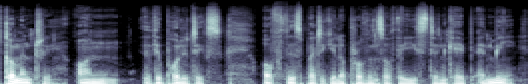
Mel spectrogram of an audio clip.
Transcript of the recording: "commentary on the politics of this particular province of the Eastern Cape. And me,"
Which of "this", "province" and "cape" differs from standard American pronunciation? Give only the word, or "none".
none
